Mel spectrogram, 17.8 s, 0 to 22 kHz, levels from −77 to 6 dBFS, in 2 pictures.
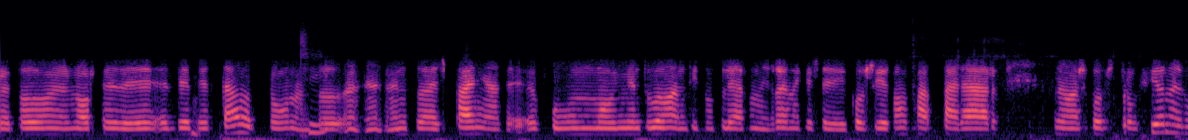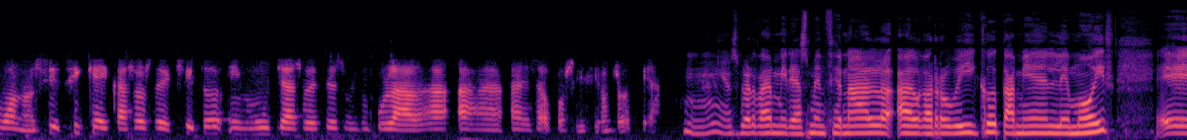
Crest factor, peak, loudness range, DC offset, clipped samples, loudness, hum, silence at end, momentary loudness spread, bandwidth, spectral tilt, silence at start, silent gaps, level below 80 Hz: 18 dB; -6 dBFS; 6 LU; under 0.1%; under 0.1%; -24 LUFS; 50 Hz at -65 dBFS; 0 s; 12 LU; 16.5 kHz; -5 dB/octave; 0 s; none; -60 dBFS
